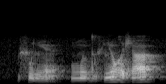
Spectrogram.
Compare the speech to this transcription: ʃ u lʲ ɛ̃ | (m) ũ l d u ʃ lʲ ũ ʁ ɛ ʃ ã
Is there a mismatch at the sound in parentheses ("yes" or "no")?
no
